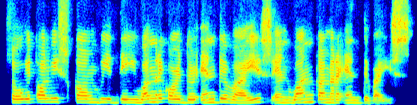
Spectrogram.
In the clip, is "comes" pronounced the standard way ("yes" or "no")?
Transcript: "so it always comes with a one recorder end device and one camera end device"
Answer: no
